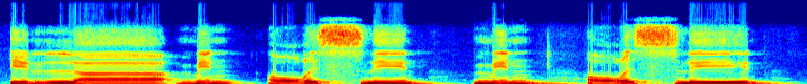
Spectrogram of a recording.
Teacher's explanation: نون پہ آواز رک جائے پھر آگے چلیں.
